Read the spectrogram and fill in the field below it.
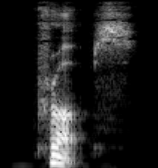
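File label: "props", Australian English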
